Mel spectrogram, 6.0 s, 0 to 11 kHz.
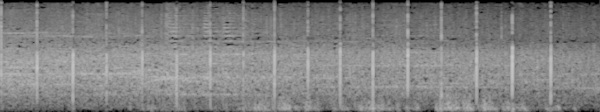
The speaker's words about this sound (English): if you're one of the 5,411 students seated in this arena tonight, that means that you're in the top 2% of all students across this country. And you deserve a tremendous round of applause.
